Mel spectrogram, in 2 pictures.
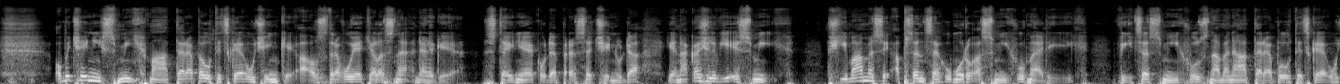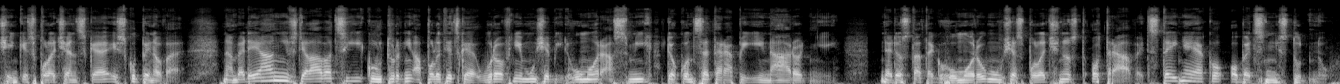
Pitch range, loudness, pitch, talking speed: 100-130 Hz, -14 LUFS, 115 Hz, 130 wpm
